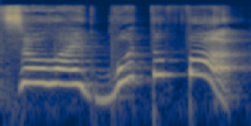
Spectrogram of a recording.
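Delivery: high, loud, laughing disbelief; incredulous outburst. Real, not acted. Venting to a friend about her partner, incredulous and high. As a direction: throw your voice up in disbelief.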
